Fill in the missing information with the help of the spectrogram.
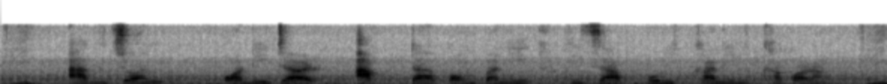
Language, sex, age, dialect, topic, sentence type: Bengali, female, 18-24, Rajbangshi, banking, statement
